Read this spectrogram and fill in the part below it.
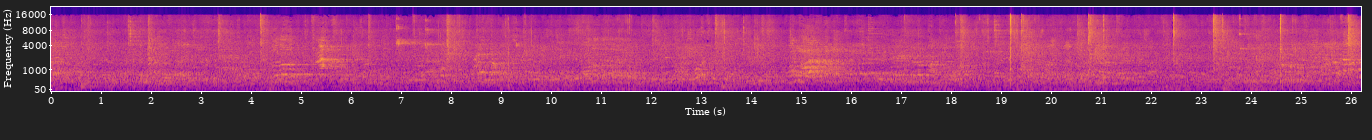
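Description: Shuttlecocks are struck sharply with rackets, again and again.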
